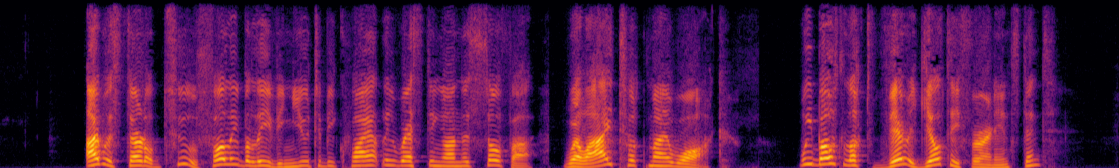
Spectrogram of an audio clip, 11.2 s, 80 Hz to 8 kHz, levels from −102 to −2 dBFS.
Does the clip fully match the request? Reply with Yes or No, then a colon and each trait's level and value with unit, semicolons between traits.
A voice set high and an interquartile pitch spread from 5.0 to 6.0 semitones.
Yes: high, 210 Hz; wide, 5.6 semitones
